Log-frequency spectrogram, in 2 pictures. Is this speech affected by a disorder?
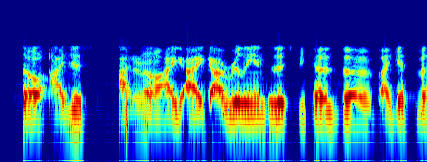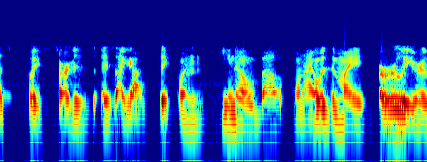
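No.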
